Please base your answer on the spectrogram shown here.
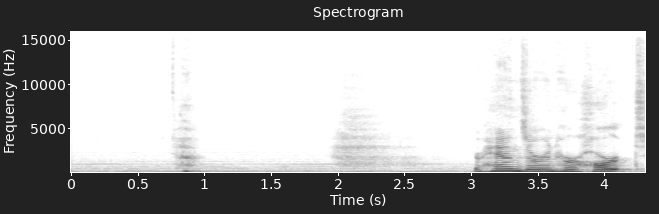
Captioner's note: laughing softly, inhaling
